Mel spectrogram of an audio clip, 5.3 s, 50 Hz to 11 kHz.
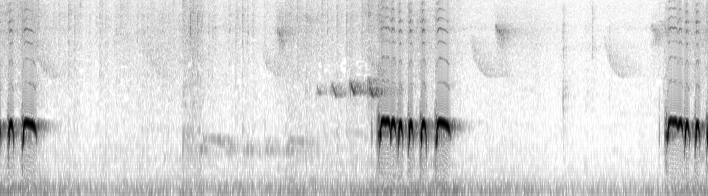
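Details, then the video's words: Zebra dove repeating a loud, quick rattling coo three times, about 2.5 seconds apart, with faint soft notes in the gaps. "belajar menggacorkan perkutut"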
